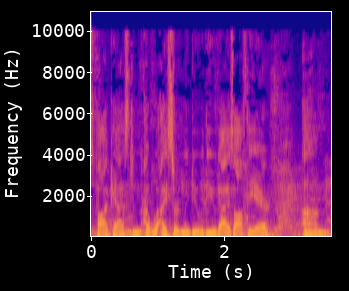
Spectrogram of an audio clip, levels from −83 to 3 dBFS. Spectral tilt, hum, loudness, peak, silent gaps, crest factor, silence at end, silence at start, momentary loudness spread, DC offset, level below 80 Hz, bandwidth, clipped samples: -6 dB/octave; none; -18 LUFS; -4 dBFS; none; 14 dB; 0 s; 0 s; 4 LU; under 0.1%; -46 dBFS; 10.5 kHz; under 0.1%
